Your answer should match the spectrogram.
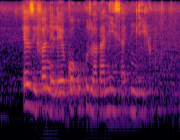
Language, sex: South Ndebele, female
